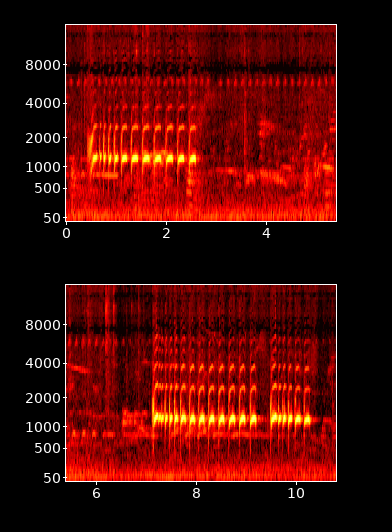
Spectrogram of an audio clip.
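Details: Group of female zebra doves calling the males, a recording used as a lure to get birds singing: two bursts of rapid, evenly spaced cooing notes, about eight in the first and fourteen in the second, with a quiet gap between.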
